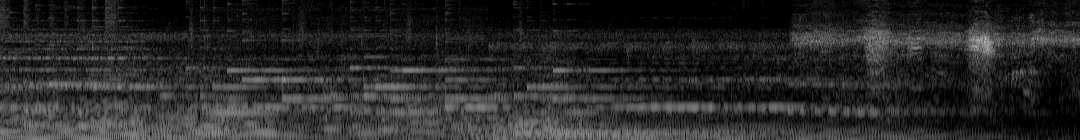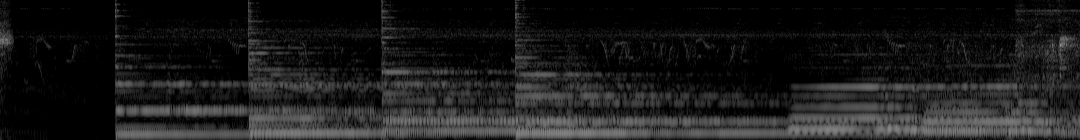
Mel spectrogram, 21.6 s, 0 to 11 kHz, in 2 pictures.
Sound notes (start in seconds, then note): 6.9 birds chirping; 11.9 soft peaceful music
